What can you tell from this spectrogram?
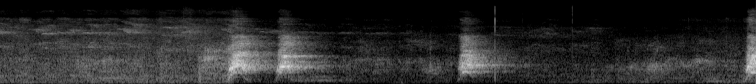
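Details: French Mastiff in India giving four loud, sharp barks, two close together near the middle, then a lone bark and a final one at the end, separated by quiet stretches with faint background noise.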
